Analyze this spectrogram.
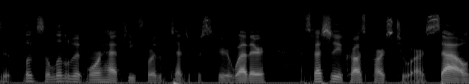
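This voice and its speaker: A man with an American accent at a very fast pace, with vocal fry and very wide pitch swings. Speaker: weather forecaster. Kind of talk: weather forecast talk.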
